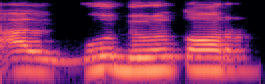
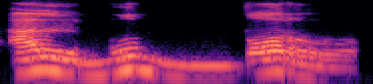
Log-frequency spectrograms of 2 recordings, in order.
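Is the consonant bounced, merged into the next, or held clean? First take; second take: bounced; clean. First: The consonant is released with an added bounce. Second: The consonant is held cleanly without bounce or merging. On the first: The speaker calls it wrong. "yang dikolkolahkan contohnya al-mudhor kurang tepat ya" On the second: The speaker calls it right. "Yang tepat adalah al-mudhor"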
